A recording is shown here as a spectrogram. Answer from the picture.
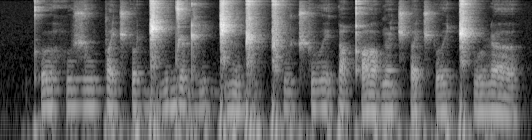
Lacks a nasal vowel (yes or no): no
